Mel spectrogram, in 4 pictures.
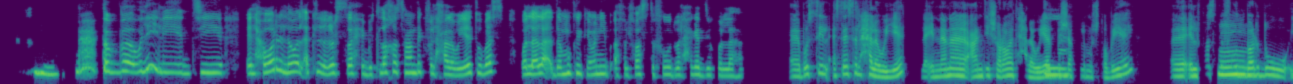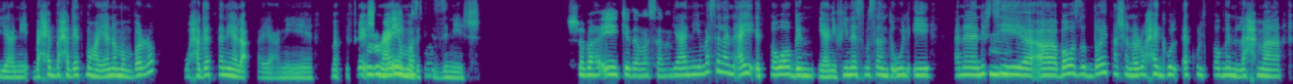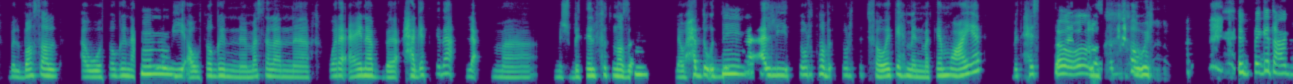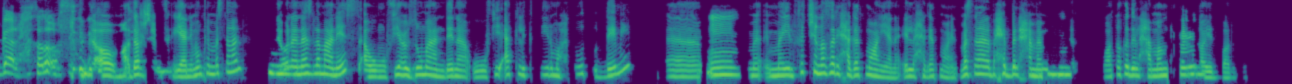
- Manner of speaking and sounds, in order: tapping; chuckle; in English: "الfast food"; in English: "الfast food"; in English: "الdiet"; other noise; laugh; laugh; in English: "الdiet"
- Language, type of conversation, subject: Arabic, podcast, إزاي بتختار أكل صحي؟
